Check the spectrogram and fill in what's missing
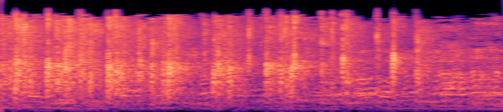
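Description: An audience claps for Rafik Halabi at a public ceremony on a computer-for-every-student program, a moderately dense burst of clapping lasting a few seconds without talk.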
